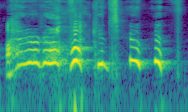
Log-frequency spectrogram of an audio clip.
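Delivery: very high, loud mock-crying squeal; hammed-up tearful protest; panicked mock wail. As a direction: wail it fast in comic panic.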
